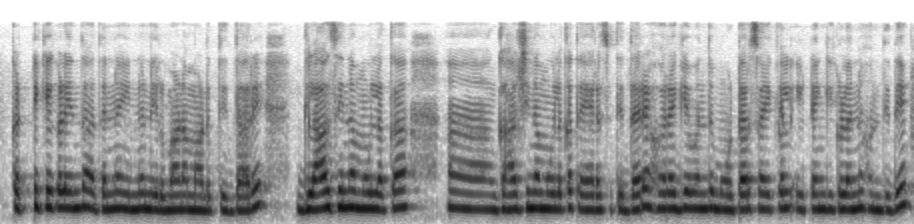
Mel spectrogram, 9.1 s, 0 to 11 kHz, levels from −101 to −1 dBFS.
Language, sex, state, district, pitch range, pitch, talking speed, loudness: Kannada, female, Karnataka, Dharwad, 220-240 Hz, 230 Hz, 110 wpm, -17 LUFS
